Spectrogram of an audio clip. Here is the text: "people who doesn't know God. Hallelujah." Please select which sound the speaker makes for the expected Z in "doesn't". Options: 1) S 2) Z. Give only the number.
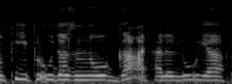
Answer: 2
